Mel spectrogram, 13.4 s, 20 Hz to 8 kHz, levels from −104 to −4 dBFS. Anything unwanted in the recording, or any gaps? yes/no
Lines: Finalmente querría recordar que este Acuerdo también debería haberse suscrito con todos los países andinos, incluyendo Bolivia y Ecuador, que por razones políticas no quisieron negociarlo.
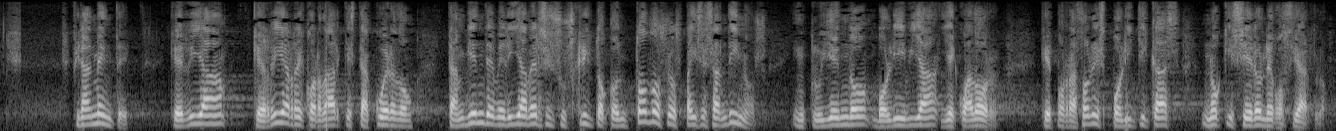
no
